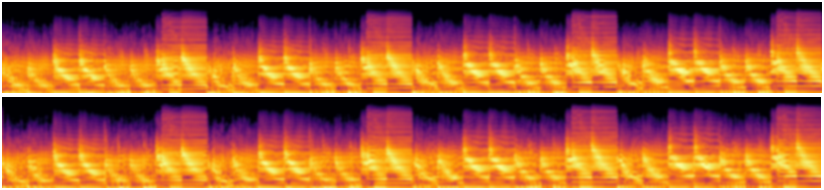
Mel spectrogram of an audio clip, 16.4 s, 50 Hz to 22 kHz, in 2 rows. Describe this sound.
Music > Solo instrument
117 D# Polivoks Brute 09
80s, Analog, Analogue, Brute, Casio, Electronic, Loop, Melody, Polivoks, Soviet, Synth, Texture, Vintage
